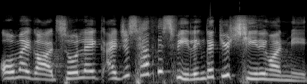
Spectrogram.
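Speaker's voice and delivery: sudden, attacking, accusatory outburst. A speaker acts out a woman suddenly attacking her boyfriend, mock accusatory outburst. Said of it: "suddenly you just attack your boyfriend and be like".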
